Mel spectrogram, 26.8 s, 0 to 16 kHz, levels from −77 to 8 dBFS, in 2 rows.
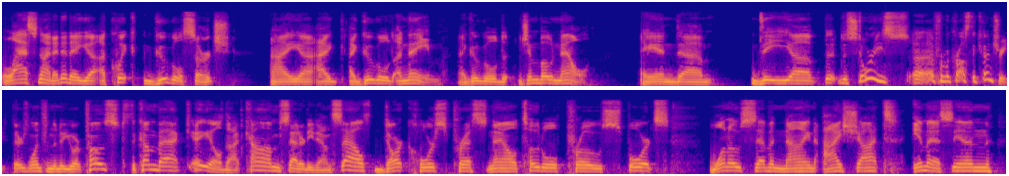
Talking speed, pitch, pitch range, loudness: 130 wpm, 135 Hz, 115-155 Hz, -15 LUFS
